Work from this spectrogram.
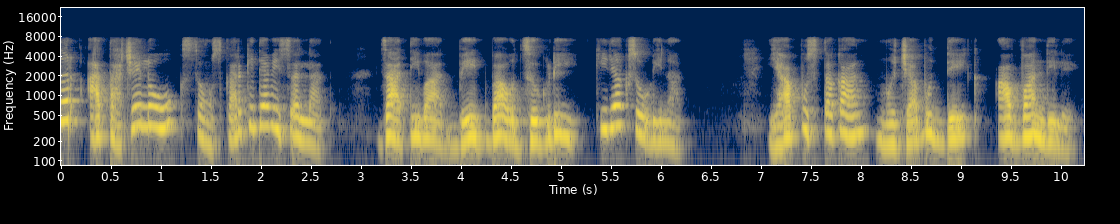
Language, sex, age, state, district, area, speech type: Goan Konkani, female, 30-45, Goa, Canacona, rural, spontaneous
